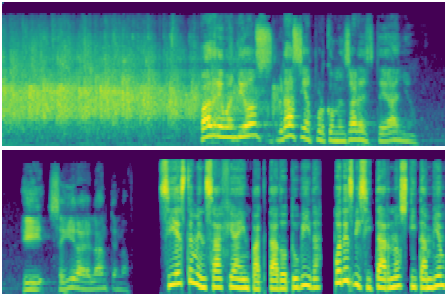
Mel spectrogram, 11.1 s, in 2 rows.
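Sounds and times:
audience applauding loudly: 0.0s - 3.8s
speech: 2.5s - 11.0s.

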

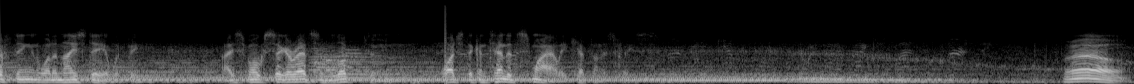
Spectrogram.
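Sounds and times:
speech: 0.0s - 1.4s, 2.2s - 6.7s, 10.6s - 11.3s
car driving up a driveway: 0.0s - 11.3s.

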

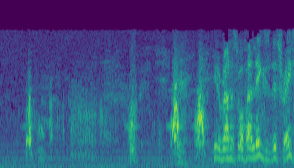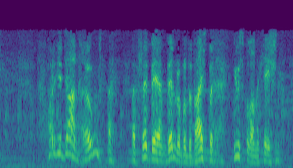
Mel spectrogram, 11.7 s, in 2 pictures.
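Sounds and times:
dog on a leather leash growling and snuffling in a radio drama: 0.5s - 2.8s
speech: 4.3s - 6.1s, 6.8s - 11.6s.

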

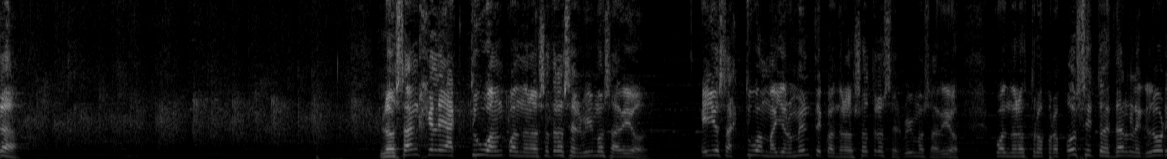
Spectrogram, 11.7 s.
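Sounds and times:
speech: 0.0s - 0.3s, 3.8s - 11.6s
audience applauding: 0.0s - 6.1s.

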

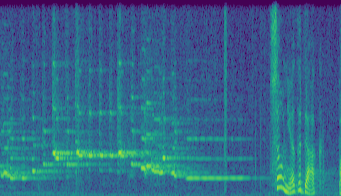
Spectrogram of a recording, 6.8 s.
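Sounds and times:
flute playing a high melody: 0.0s - 5.3s
speech: 5.6s - 6.8s.

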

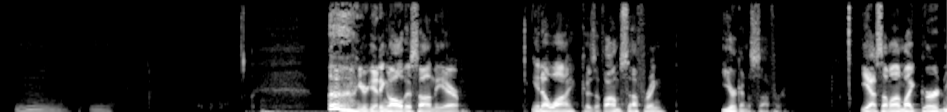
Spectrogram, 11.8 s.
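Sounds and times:
person drinking water: 0.5s - 4.4s
person clearing throat: 4.1s - 4.6s
speech: 4.2s - 5.9s, 6.6s - 8.4s, 9.0s - 9.9s, 10.8s - 11.8s.

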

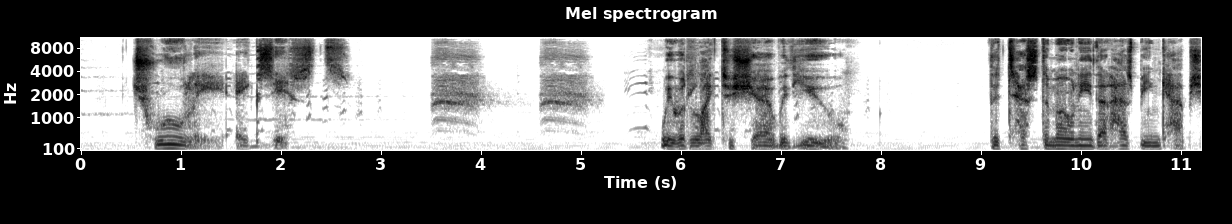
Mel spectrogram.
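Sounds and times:
speech: 0.7s - 2.7s, 5.8s - 7.8s, 9.1s - 11.2s
crow cawing: 2.0s - 8.4s.

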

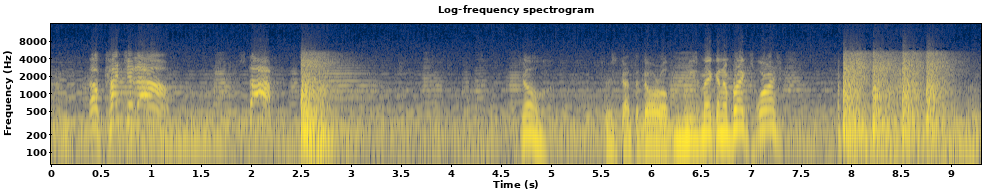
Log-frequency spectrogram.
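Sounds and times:
speech: 0.4s - 1.3s, 2.0s - 2.7s, 4.7s - 8.2s
gunshots: 2.5s - 3.0s, 7.9s - 9.1s.

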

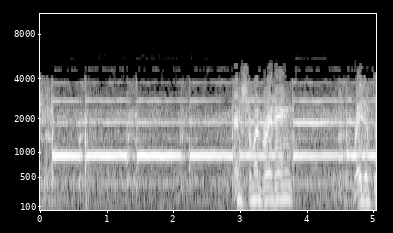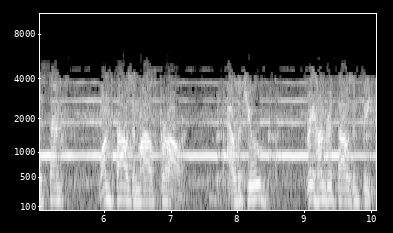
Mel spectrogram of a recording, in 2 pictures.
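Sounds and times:
radar sender humming with high electronic tone: 0.0s - 10.0s
speech: 2.9s - 4.0s, 4.7s - 10.0s.

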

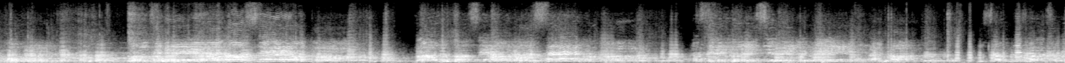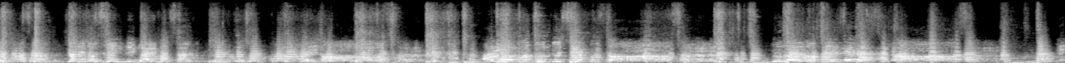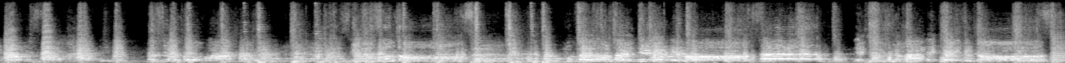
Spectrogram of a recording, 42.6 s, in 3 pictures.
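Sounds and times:
flash mob crowd dancing in train station Gare de l'Est Paris: 0.0s - 42.5s.

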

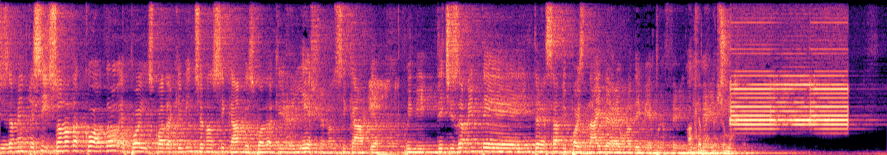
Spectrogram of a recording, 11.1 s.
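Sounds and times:
speech: 0.0s - 9.6s
buzzer: 9.1s - 10.8s.

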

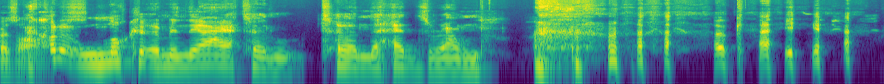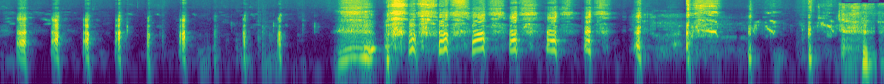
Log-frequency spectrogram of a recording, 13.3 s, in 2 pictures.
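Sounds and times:
speech: 0.0s - 6.9s
laughter: 4.0s - 12.0s, 12.6s - 13.2s
person coughing: 11.4s - 13.2s.

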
